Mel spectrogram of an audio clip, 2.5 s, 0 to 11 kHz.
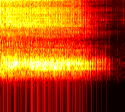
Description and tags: vibraslap small02
Small vibraslap single hit.
percussion, quijada, special-effect, latin, rattle, vibraslap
